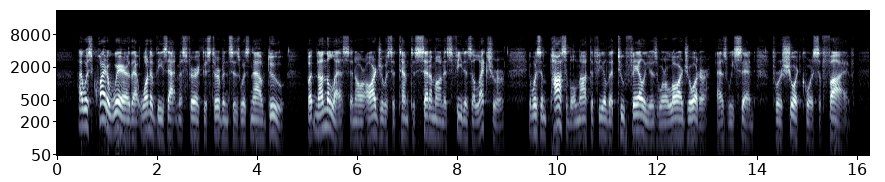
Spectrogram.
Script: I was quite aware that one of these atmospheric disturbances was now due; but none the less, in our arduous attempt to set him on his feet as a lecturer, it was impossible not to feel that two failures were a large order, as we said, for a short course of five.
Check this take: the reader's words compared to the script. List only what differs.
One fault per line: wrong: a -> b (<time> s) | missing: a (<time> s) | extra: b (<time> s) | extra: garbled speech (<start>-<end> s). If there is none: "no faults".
no faults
